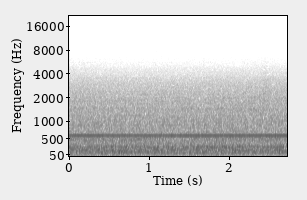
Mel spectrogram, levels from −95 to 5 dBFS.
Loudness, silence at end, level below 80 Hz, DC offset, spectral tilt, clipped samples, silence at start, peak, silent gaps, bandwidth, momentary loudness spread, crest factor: -37 LUFS; 0 s; -54 dBFS; 0.1%; -9.5 dB/octave; under 0.1%; 0 s; -26 dBFS; none; 6.4 kHz; 1 LU; 12 dB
